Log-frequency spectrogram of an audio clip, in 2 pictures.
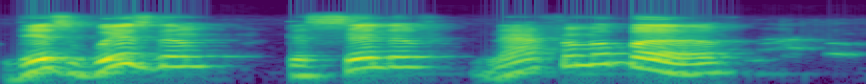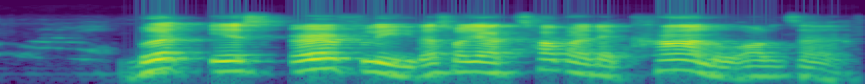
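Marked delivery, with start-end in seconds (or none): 0.1-6.4 slow it down and lean on the scripture; slow, deliberate reread. Shown as a demonstration. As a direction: read it again slowly, weighing each word. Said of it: "Read again".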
